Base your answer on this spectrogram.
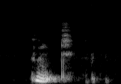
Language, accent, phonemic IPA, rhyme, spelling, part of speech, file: English, Southern England, /ʊnt/, -ʊnt, oont, noun, LL-Q1860 (eng)-oont.wav
- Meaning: A camel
